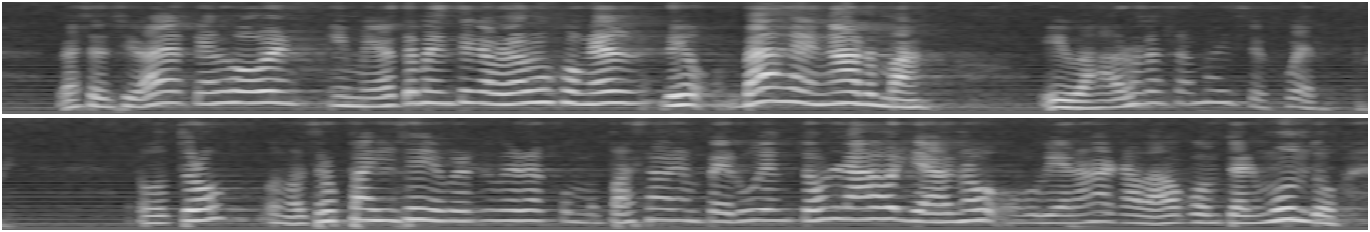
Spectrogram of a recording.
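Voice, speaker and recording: Lively in intonation and high in pitch, a woman talks at a fairly quick pace. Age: 80s+. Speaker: political activist and witness of history. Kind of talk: conference talk, personal testimony. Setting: conference with audience.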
